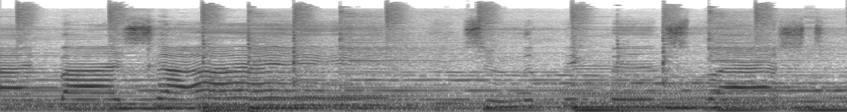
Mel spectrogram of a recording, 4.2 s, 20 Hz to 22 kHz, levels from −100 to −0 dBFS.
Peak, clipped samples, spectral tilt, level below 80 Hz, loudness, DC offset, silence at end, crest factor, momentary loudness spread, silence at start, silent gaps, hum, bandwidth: -8 dBFS; under 0.1%; -4.5 dB/octave; -40 dBFS; -22 LUFS; 0.5%; 0 s; 14 dB; 6 LU; 0 s; none; none; over 20 kHz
